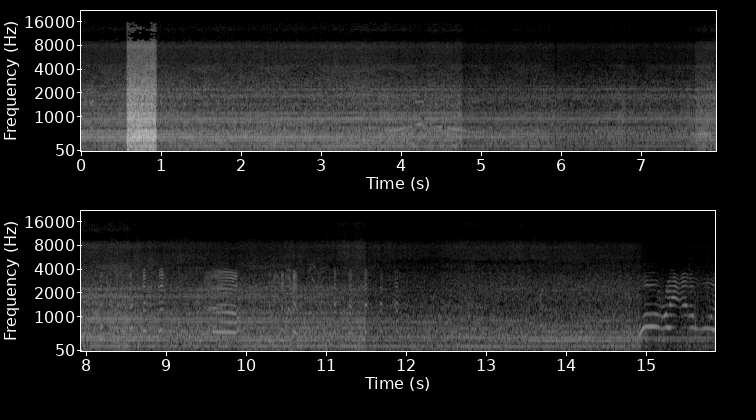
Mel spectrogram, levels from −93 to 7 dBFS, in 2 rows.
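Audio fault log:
0.58–0.94 s, sudden gain jump: a gain setting was likely applied without a ramp, switching level between adjacent samples. The sound and its background noise rise together by about 22 dB, then drop back just as abruptly.
4.76–7.68 s and 11.50–15.86 s, sudden gain jump: the same unramped switch cuts level by about 6 dB, so sound and noise floor fall in step at each onset, the second run lasting to the end.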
